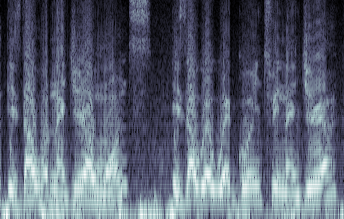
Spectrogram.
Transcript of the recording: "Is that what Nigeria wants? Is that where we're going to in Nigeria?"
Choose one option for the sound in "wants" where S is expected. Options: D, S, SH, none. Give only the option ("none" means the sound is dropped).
S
